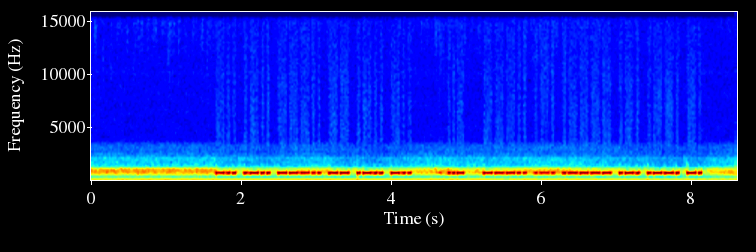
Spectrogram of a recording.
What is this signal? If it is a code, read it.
Morse code, heard as a keyed tone, about 33 wpm, 770 Hz, with radio noise. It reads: DL8MLD U 8R1RPN
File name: 8r1rpn dl8mld 15m cw etc 27oct2010 1127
